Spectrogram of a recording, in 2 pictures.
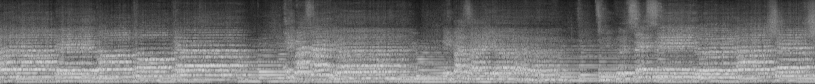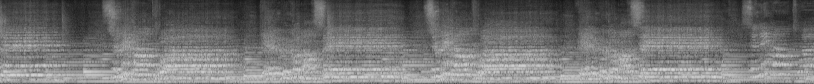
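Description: Mixed choir of women's, girls' and men's voices singing a song in held phrases, accompanied by piano.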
